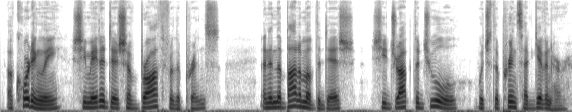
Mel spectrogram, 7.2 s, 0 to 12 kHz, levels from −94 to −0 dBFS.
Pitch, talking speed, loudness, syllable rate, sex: 135 Hz, 225 wpm, -18 LUFS, 5.9 syllables/s, male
